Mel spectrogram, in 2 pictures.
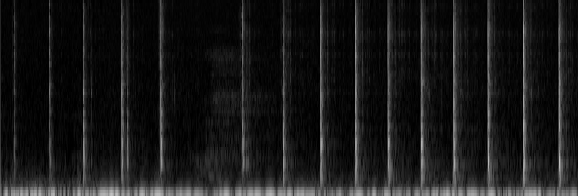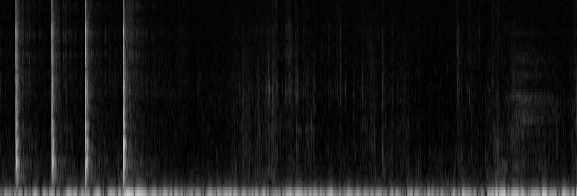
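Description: Hammer blows driving a metal fastener into a wooden fence post, about three ringing strikes a second. The strikes pause briefly near two seconds in and stop about seven seconds in.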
